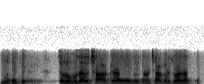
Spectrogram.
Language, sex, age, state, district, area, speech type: Sindhi, male, 30-45, Delhi, South Delhi, urban, conversation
